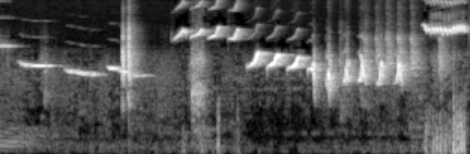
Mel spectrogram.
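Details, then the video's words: Brown-chested jungle flycatcher from Bali, aged five months, singing to draw others into song: long even whistles dropping in pitch, then a fast buzzy trill repeated about ten times, ending in a click burst. "Kicauan SRDC Bali Gacor memancing Srdc lain ikut gacor"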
